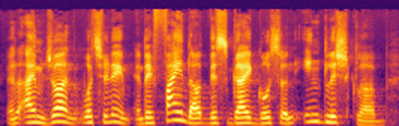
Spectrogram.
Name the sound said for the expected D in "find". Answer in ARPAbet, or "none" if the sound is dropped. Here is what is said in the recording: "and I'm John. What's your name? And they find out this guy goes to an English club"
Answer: D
